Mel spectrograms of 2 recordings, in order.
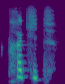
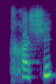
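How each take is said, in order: First: The 'ch' is said as a 'k' sound. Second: The 'ch' is said as a 'sh' sound. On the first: "prononcez-le trachyte, hein, comme les trachéoles des insectes" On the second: "ça s'écrit trachyte"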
